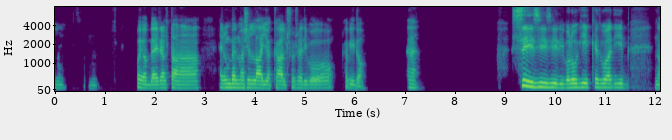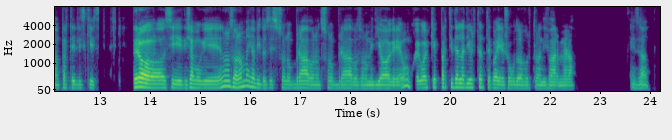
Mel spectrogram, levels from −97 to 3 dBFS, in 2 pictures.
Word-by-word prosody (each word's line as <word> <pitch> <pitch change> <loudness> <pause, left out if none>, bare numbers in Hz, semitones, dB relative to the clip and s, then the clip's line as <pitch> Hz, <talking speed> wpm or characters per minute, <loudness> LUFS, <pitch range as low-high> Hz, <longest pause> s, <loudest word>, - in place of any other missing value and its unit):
Mh, 120 -1 -11 0.5
mh. 110 0 -17 0.8
Poi 145 - 0
vabbè 120 -1 +2
in - - +4
realtà 120 -1 -1 0.3
ero 135 -1 -1
un 135 - 0
bel 135 -1 +3
macellaio 130 -2 +1
a - - -6
calcio, 120 -1 -2
cioè 125 0 -5
tipo 60 - -5
capito? - - -7 0.8
Eh. 130 -1 -5 1.8
Sì, 185 -5 +8
sì, 155 0 +4
sì, 145 0 +3
tipo 135 0 0
low 140 +1 +5
kick 145 0 +1
sulla 140 0 +3
tib 140 -1 -4 0.5
no 115 -1 -4
a 115 - -7
parte 125 +1 -5
gli 120 0 -8
scherzi, 120 0 -8 0.6
però 140 -4 +8
sì 130 -1 -1
diciamo 130 +1 -1
che, 125 0 -1
non 180 +4 +1
lo 185 - +2
so, 160 -4 0
non 155 +4 +1
ho - - -1
mai 190 -1 -1
capito 135 -6 -2
se 120 +1 -8
sono 125 +1 -6
bravo 125 0 -2
o - - -4
non 115 0 -6
sono 120 +1 -8
bravo, 115 0 -4
sono 115 0 -7
mediocre. 115 0 -1
Comunque 175 -9 -3
qualche 135 +2 -2
partitella 145 0 0
divertente 140 -2 -3
poi 125 -2 -1
c'ho 115 - -7
avuto 120 0 -3
la 115 - -2
fortuna 115 0 -7
di 110 0 -5
farmela. 110 -1 -4 1.1
Esatt 115 0 -8
125 Hz, 150 wpm, -24 LUFS, 120-140 Hz, 1.8 s, Sì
